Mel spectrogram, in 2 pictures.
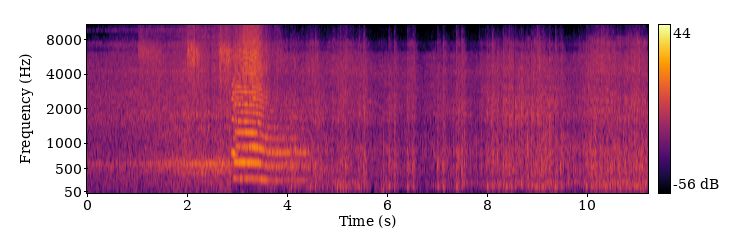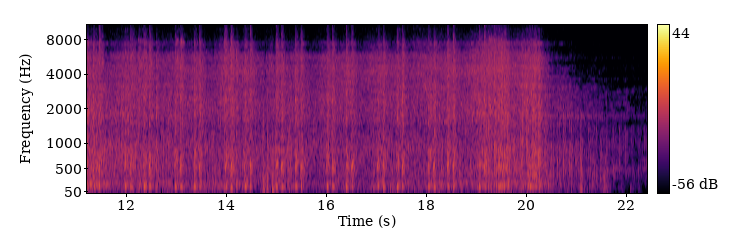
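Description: Train horn blaring once about three seconds in, its pitch dropping as it sounds, then a steady fast clatter of train wheels over rail joints, about two knocks a second, that stops abruptly near the end, as of a train rushing past close by.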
